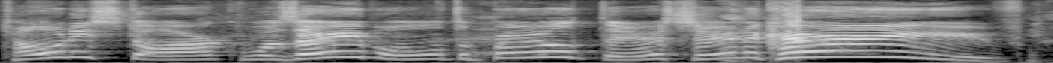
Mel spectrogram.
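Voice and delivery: slow, high-pitched full-volume yell; hammed-up roar of rage, stretching every word; angry movie quote. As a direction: bellow it like a furious movie villain. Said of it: "he's so angry".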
